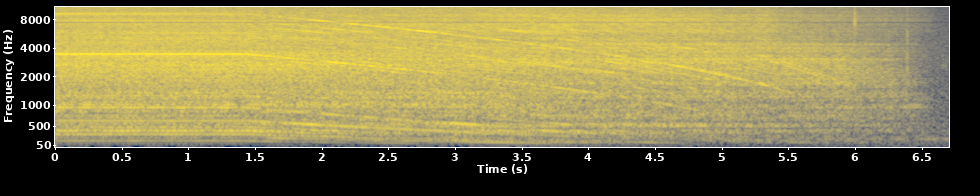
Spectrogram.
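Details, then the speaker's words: JET JWP-12 12-inch benchtop planer, first test run after reassembly, no load: even high-pitched motor whine with no knocks or rubbing, winding down smoothly; motor and cutterhead sound healthy. "So sekarang ni kita test run, try on kan lah. First time on, kita dengar bunyi dia macam ni"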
